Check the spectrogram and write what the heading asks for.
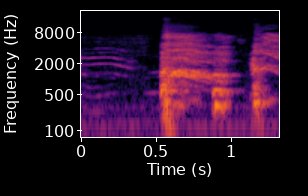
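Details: Two harsh, forceful coughs from an adult man, the first with a short follow-on burst, over faint room hum. This is an acted comedy sketch in which he complains of a severe cough and asks for cough medicine.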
